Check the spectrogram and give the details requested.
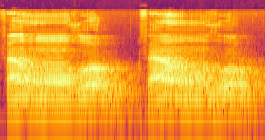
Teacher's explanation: അന്ത്യത്തിൽ ഉള്ള റാ സാക്കിനത്തെ റാ അതിനും തഫ്ഖീമാണ്.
